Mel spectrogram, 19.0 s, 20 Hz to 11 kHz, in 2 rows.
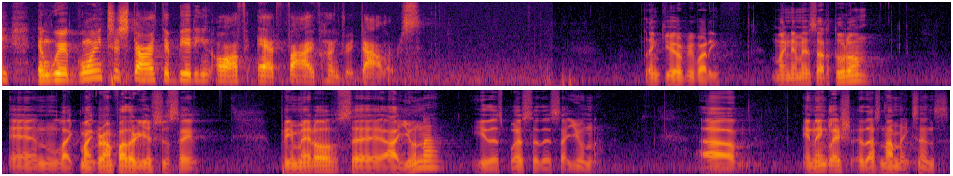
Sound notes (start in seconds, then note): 11.8 non-english speech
